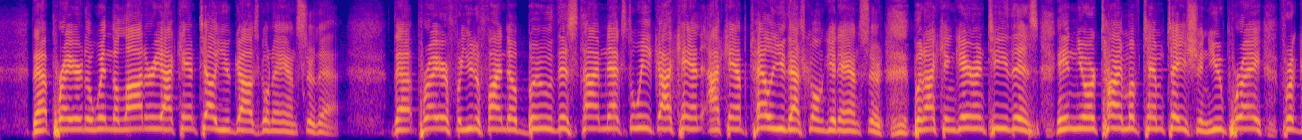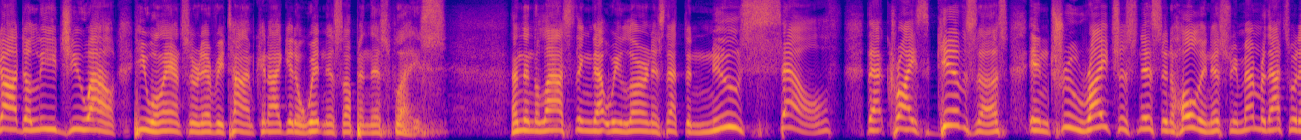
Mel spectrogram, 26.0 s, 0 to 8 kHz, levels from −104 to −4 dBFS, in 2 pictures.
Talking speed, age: 220 wpm, 50-69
